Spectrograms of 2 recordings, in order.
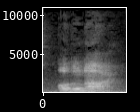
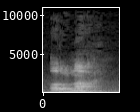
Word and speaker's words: Adonai: And it's pronounced Adonai. Adonai. You notice here the difference between the, in the A, one is an I and the other is an uh.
